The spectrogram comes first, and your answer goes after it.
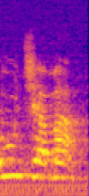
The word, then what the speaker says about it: Ujamaa: We have, it's pronounced Ujamaa.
